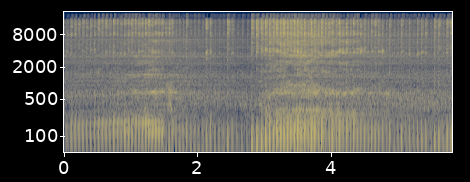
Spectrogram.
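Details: About 30-year-old family lawn mower, temporary fuel tank setup: small engine chugs unevenly, sags and nearly dies midway, then picks back up, acts like it's starving for fuel; carburetor suspected to need adjusting. Engine stumbling and surging.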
